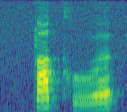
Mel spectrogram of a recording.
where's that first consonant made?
retroflex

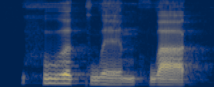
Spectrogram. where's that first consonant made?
throat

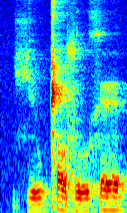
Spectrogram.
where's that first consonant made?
palate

